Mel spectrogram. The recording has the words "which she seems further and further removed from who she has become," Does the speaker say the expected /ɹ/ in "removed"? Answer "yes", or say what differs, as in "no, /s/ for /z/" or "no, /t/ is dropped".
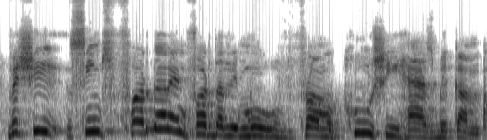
no, /l/ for /ɹ/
